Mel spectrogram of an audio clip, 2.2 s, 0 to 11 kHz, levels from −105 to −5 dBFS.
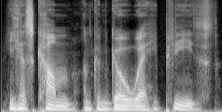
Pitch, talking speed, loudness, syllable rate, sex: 95 Hz, 245 wpm, -18 LUFS, 5.0 syllables/s, male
